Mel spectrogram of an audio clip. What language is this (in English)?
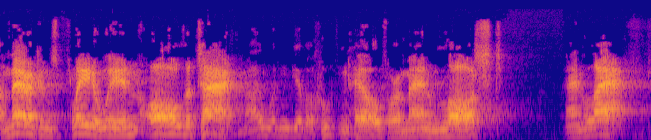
English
